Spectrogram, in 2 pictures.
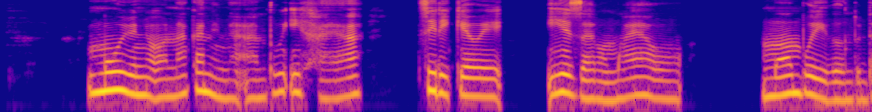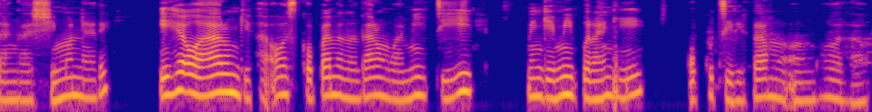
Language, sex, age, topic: Oshiwambo, female, 18-24, finance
